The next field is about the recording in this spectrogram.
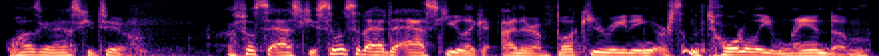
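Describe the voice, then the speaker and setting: Fast-talking joking male podcast host. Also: mid-range voice, expressive, slightly rough. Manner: joking, teasing, quick banter. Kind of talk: casual interview chat.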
